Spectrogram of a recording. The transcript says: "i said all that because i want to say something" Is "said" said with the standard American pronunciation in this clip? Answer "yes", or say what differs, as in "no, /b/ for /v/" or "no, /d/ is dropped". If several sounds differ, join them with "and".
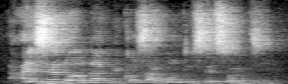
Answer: yes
